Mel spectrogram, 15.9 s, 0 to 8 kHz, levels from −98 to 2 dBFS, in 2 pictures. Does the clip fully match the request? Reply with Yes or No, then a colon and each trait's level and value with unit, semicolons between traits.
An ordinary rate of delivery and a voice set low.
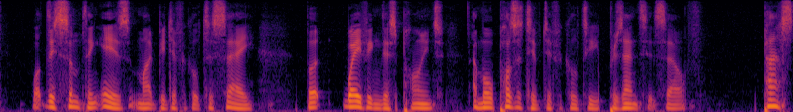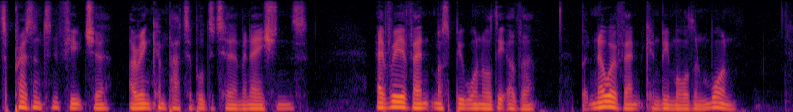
Yes: average, 160 wpm; low, 115 Hz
